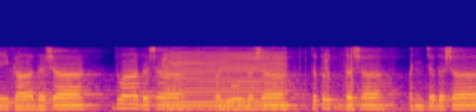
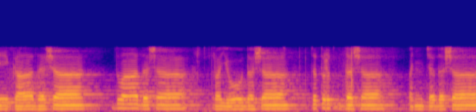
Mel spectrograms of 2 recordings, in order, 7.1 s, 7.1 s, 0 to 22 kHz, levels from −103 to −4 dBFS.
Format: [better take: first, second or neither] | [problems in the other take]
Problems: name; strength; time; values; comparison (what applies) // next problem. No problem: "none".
second | background sound (Wind instrument, woodwind instrument); 6 dB below the speech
